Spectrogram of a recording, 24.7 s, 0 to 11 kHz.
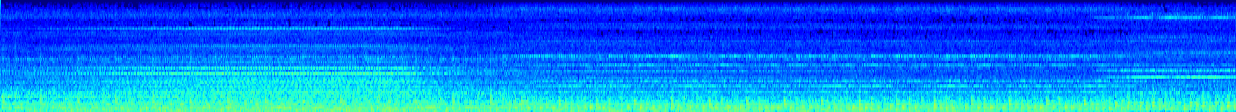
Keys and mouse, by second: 0.1-0.7 typing, 0.4 click, 1.8 typing, 2.0 click, 4.6-12.2 drag, 12.6-13.0 drag, 14.2-15.2 drag, 15.9 click, 17.1-19.2 drag, 19.6 typing, 20.0-21.0 drag, 22.1-23.1 drag, 24.0-24.7 typing.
